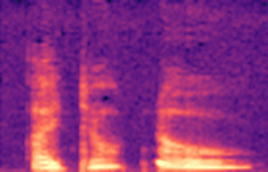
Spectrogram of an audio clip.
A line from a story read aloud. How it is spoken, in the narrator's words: Osden said, sobbing with weakness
